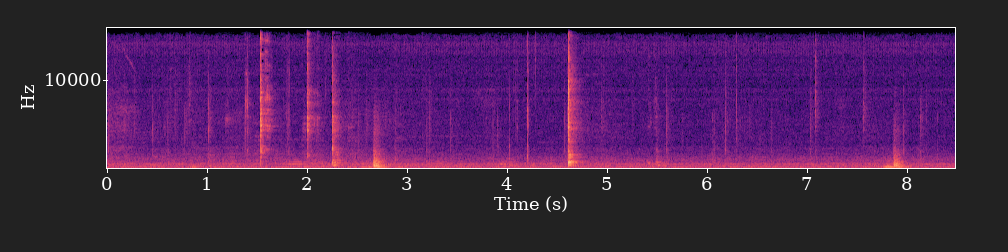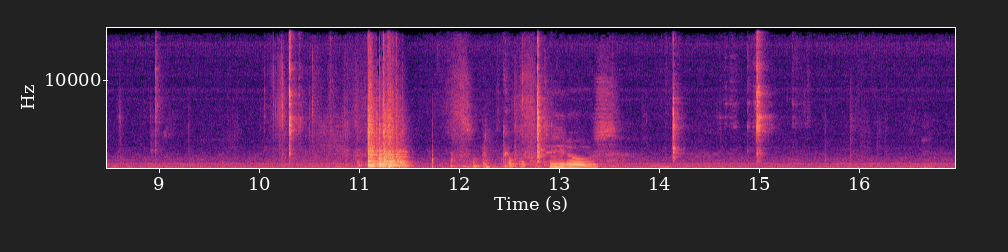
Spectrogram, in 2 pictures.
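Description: Metal kitchen tongs clicking and clinking against a china plate and a plastic steamer basket as food is served, in scattered sharp taps with a louder clatter about eleven seconds in.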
